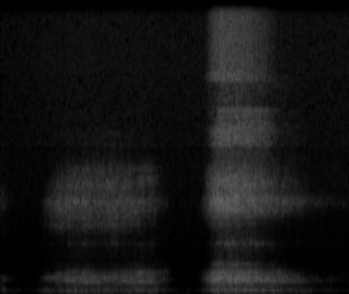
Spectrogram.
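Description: Slow breaths drawn through the nose while holding a yoga pose, two long airy exhales separated by a brief pause, close and soft.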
